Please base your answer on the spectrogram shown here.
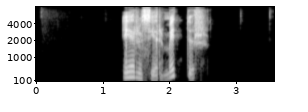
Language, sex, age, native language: Icelandic, female, 40-49, Icelandic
